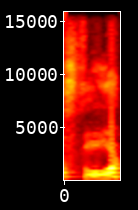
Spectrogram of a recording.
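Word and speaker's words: sword: called स्वर्ड ठीक है ये जो वर्ड है ना एस डब्ल्यू ओ आर डी इसको स्वर्ड नहीं बोलते हैं बच्चों इसको स्वर्ड बोलते हैं डब्ल्यू साइलेंट होता है ठीक है जल्दी से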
